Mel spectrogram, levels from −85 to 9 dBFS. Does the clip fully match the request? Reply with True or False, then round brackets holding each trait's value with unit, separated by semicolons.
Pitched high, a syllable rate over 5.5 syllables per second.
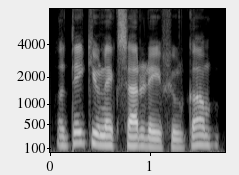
False (140 Hz; 6.5 syllables/s)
